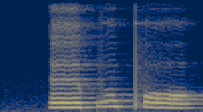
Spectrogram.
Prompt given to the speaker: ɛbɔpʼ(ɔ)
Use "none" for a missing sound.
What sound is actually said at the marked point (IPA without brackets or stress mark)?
ɔ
